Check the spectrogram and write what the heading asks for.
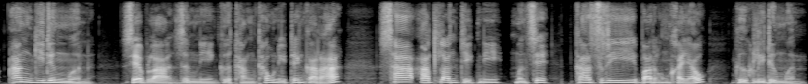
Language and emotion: Bodo, fearful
